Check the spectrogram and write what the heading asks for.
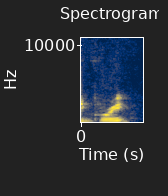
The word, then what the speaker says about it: Bree: has been forever curly brie forever curly just the way it's spelled bree is bri i checked for every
